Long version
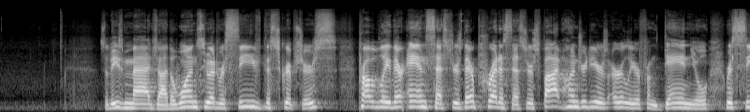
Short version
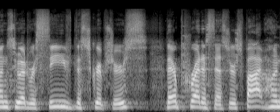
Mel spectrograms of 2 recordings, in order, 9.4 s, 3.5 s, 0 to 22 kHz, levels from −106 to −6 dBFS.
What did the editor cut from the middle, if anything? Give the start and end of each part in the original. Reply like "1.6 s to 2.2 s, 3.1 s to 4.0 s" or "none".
4.4 s to 5.8 s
